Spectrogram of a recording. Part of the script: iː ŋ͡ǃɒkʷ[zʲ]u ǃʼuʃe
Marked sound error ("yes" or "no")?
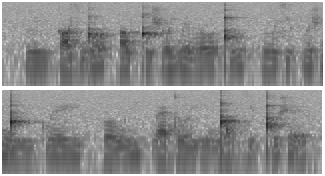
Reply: no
